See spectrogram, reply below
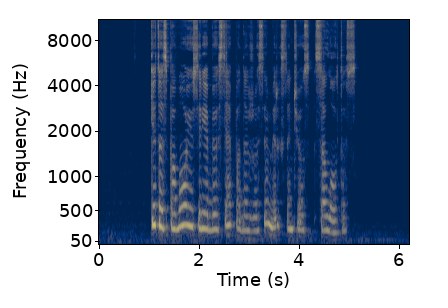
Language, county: Lithuanian, Tauragė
